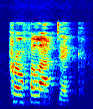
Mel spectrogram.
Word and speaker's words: prophylactic: hold okay and I'm back the first word is spelled p r o p h y l a c t i c is an adjective intended to prevent disease and here is how was pronounced prophylactic prophylactic okay let's get the second word prophylactic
